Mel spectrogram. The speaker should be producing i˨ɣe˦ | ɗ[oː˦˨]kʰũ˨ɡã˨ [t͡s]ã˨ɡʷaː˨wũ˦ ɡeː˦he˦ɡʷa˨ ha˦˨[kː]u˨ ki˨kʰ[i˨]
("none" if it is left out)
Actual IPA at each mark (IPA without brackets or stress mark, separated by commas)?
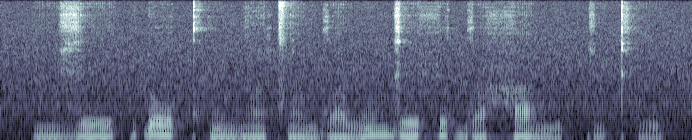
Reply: oː˦, t͡s, ŋ, ɪ˨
